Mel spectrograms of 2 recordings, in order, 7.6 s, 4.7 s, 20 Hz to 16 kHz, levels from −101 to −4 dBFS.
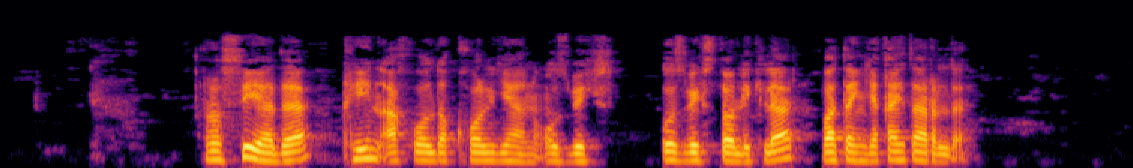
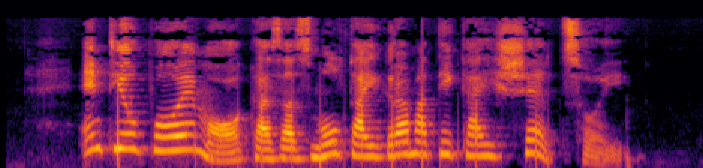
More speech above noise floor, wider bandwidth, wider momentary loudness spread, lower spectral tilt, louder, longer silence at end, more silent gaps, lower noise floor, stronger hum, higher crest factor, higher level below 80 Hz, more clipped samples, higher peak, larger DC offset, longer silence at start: first, 66 dB vs 35 dB; second, 8 kHz vs 11.5 kHz; about the same, 8 LU vs 6 LU; first, -7 dB/octave vs -3 dB/octave; first, -19 LUFS vs -24 LUFS; first, 1.1 s vs 0.55 s; neither; first, -84 dBFS vs -60 dBFS; neither; about the same, 18 dB vs 16 dB; about the same, -62 dBFS vs -62 dBFS; neither; first, -2 dBFS vs -8 dBFS; neither; first, 1.35 s vs 0.55 s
